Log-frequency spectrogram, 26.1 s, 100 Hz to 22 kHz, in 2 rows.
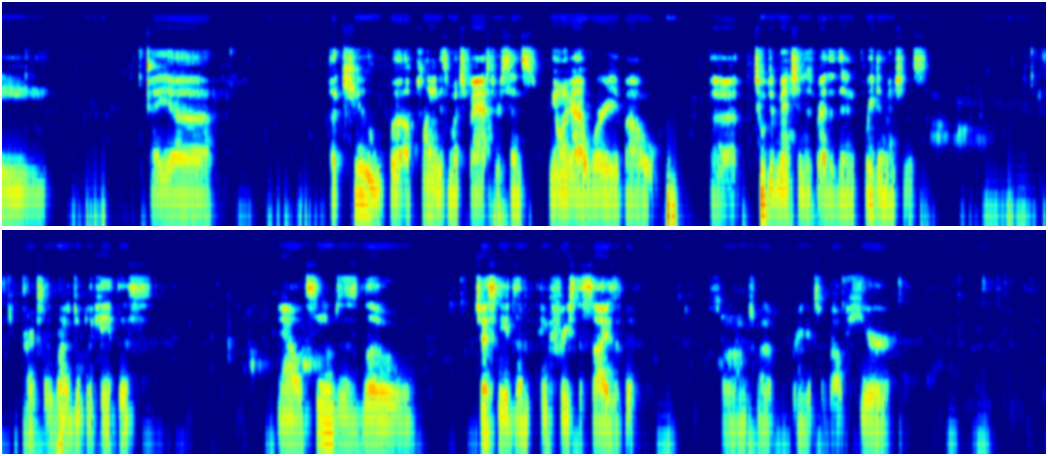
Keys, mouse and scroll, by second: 0.8 s, 1.9 g, 4.5 s, 10.8 g, 13.6 shift+d, 19.4-23.4 right drag, 20.8 g, 24.3 Tab, 24.9-26.1 right drag, 25.3 Tab, 25.9 Tab.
